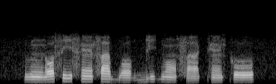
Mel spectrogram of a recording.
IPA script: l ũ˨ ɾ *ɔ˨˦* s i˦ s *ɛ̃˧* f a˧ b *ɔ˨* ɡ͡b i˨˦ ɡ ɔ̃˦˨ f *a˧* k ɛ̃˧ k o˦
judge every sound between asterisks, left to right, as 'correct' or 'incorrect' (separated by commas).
correct, correct, correct, incorrect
